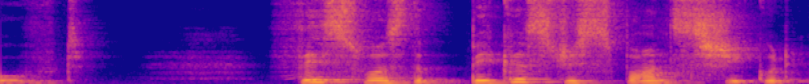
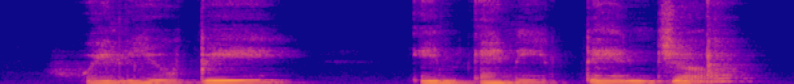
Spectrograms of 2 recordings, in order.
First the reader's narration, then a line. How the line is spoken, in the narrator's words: her mother whispered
